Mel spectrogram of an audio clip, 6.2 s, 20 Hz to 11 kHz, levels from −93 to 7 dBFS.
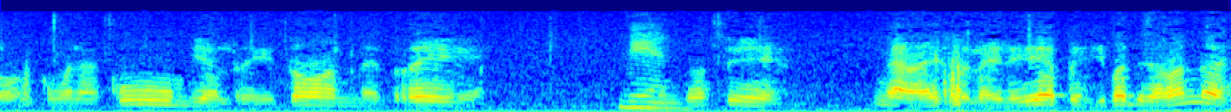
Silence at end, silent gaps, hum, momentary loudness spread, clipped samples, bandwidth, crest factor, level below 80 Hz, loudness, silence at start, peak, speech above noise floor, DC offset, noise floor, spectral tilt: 0 s; none; none; 11 LU; under 0.1%; 8 kHz; 18 dB; -56 dBFS; -33 LUFS; 0 s; -14 dBFS; 23 dB; 0.5%; -54 dBFS; -5 dB/octave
